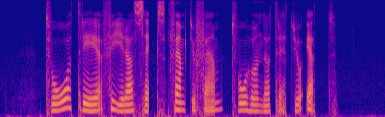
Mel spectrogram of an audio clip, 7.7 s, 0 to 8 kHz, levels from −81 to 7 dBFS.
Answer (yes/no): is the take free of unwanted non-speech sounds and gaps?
no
